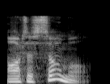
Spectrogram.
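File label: "autosomal", English, British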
